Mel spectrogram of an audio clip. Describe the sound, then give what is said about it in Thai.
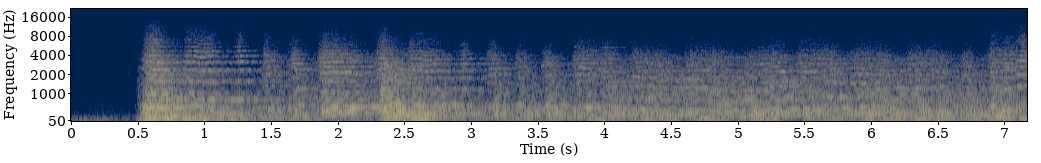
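Orchestral dance music from Tchaikovsky's ballet The Nutcracker bursts in after a brief quiet moment and carries on full and loud, with rich layered strings and winds playing steadily to the end. “ลำดับต่อไปจากวิกเอนคอนเสิร์ตเย็นนี้ ฟังเพลงเต้นรำไพเราะ 3 บทจากดนตรีบาเล่ The Nutcracker ของชิกอฟสกี้ค่ะอเชิญฟังค่ะ”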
